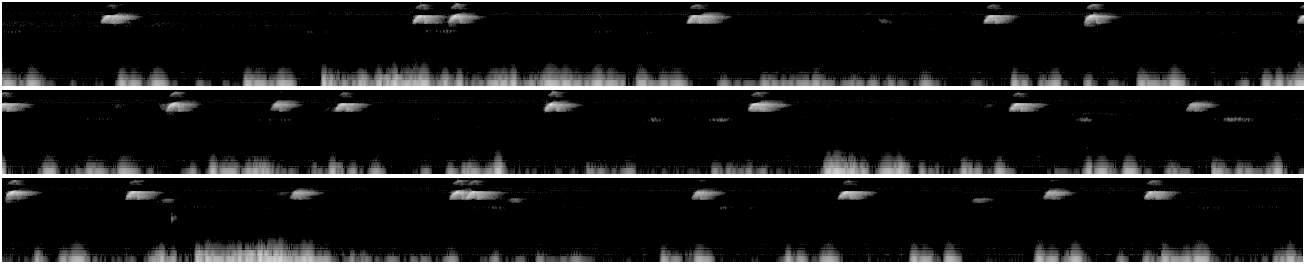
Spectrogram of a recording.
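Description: A small bird chirping: short, high, sharp chirps repeating every second or two, some in quick pairs.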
